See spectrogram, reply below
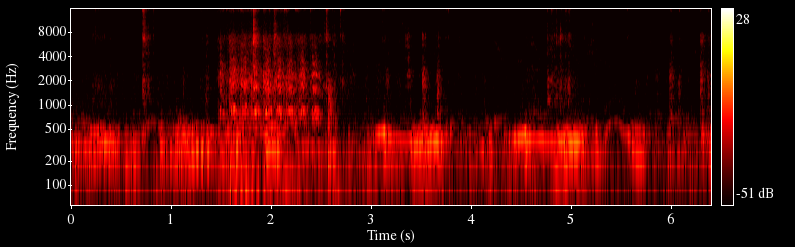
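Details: Racing pigeons crooning in low warbling coos, interrupted midway by a burst of harsh broadband rustling, probably wing flapping, then the coos continue.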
